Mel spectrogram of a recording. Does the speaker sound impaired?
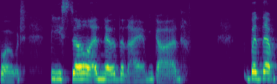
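Yes: ALS; progressive neurological disease, repeated falls on walks from about two years ago, tongue fasciculations, specialist-confirmed diagnosis.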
